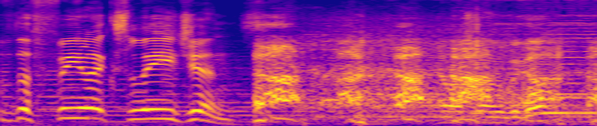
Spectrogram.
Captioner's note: laughter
